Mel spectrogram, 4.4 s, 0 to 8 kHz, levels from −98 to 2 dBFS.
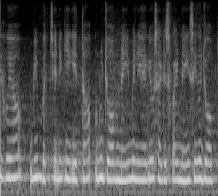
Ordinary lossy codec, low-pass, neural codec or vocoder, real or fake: none; none; none; real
